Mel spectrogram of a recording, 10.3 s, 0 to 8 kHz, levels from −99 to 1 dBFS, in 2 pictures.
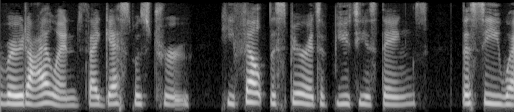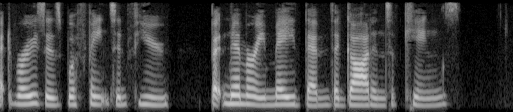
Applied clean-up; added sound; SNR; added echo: none; none; none; none.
